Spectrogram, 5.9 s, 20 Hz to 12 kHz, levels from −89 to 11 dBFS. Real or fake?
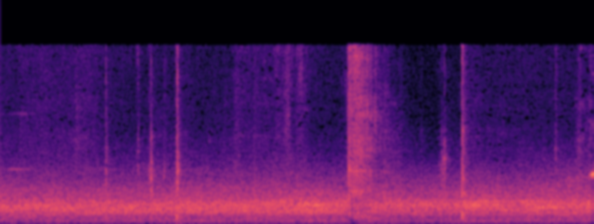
real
